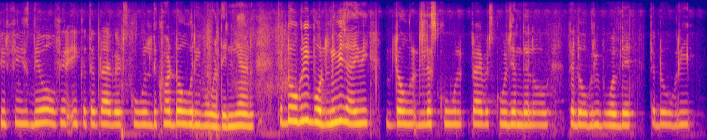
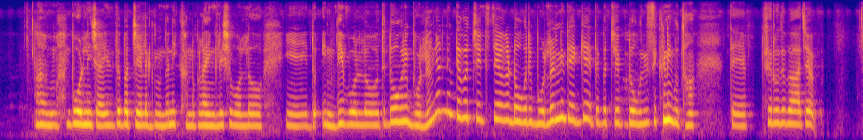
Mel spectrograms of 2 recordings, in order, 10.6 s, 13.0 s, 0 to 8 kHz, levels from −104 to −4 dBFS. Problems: none marked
